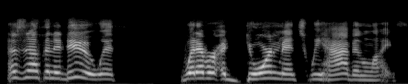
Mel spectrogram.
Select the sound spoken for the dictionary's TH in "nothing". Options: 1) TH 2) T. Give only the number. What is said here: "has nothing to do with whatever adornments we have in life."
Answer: 1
